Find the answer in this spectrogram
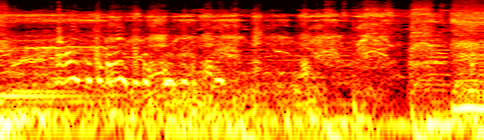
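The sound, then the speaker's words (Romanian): A turkey gobbles in a rapid, bubbling warble, loud, lasting a couple of seconds with no one talking over it. “Băi, tu știi să faci ca curcanul?”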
